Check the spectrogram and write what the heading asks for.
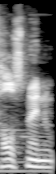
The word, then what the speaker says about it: Holcman: That's Holcman with the C, pronounced like an S.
